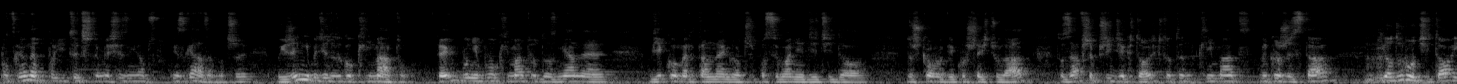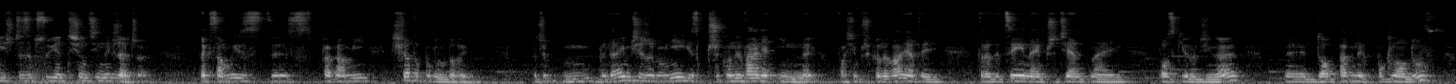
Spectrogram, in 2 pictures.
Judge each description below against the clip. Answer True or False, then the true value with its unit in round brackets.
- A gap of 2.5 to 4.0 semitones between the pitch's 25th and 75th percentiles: False (4.4 semitones)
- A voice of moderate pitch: False (125 Hz)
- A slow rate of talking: False (165 wpm)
